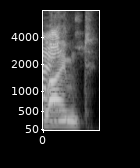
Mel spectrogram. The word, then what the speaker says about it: climbed: তাহলে কি হচ্ছে, মূল ওয়ার্ড কিন্তু আমার ক্লাইম, যেখানে এম বি পাশাপাশি আছে এবং বিটা শেষের ওয়ার্ড হিসাবে আছে, ফলে এই বিটা কিন্তু সাইলেন্ট হয়ে যাবে।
